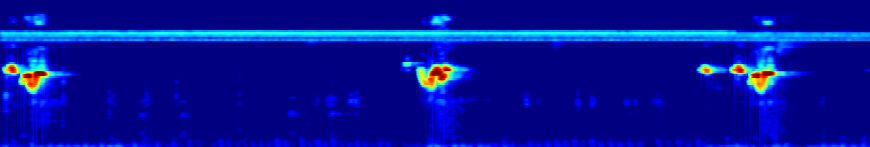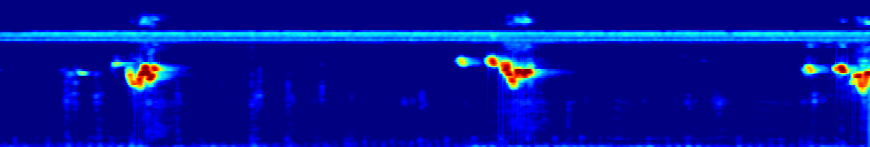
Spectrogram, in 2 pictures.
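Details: Young bulbul, known locally as cucak ranting, calling while being lured for trapping: short, bright chirpy bursts, some doubled, repeated about every two and a half seconds over a steady high insect-like hum, otherwise quiet.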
